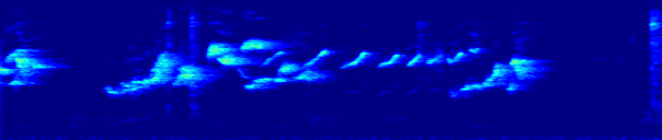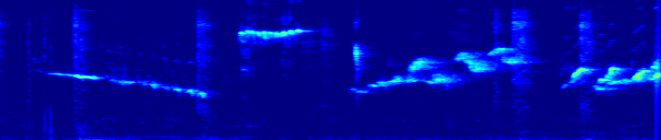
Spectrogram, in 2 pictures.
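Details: Courting white-rumped shama delivering varied song: bursts of rapid trilled and warbled notes, a long smoothly descending whistle, short pauses of silence between phrases, then further chattering runs.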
